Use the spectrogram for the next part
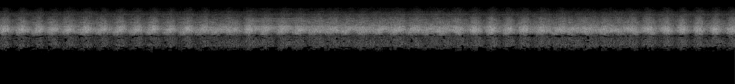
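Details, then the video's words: Summer cicadas in pines about 50 m over Pefkos Bay, Skiros, Greece, July 2018: a loud, steady electric-sounding buzz with fast, slightly uneven pulsing around three beats per second, wind removed by filtering. "Cicada Sounds, July 2018 Skiros, Greece"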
